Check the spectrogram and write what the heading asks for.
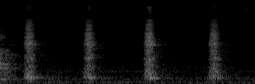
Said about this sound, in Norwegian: Kapalbati, den hvor vi trekker magen raskt inn og puster ut på denne måten ut gjennom nesa.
